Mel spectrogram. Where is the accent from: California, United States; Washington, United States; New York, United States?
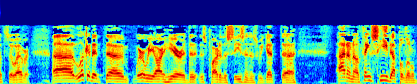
New York, United States; Brooklyn; I grew up in Brooklyn.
